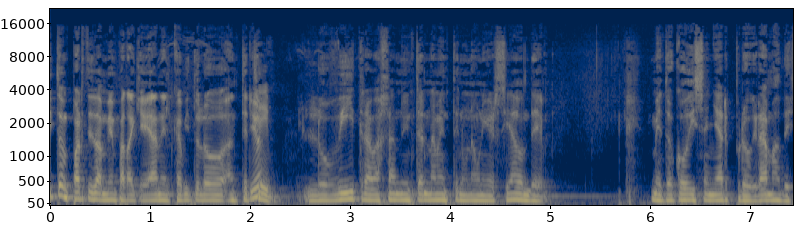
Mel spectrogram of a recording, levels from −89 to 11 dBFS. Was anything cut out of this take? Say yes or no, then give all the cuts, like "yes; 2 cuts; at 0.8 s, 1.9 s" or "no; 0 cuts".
yes; 1 cut; at 2.5 s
